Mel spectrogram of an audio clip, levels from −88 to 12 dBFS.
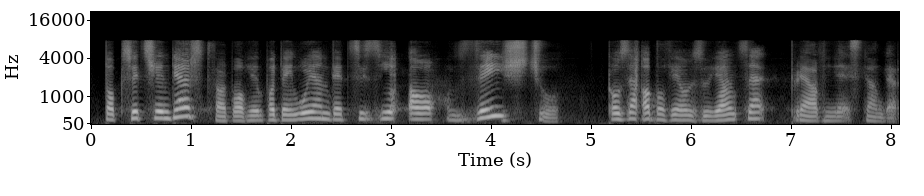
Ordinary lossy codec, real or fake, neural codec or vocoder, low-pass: none; fake; codec, 16 kHz, 0.5 kbps, FreqCodec, larger model; none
